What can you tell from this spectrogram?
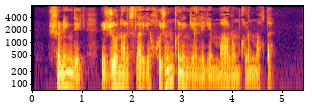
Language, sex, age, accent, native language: Uzbek, male, 25-34, Surxondaryo, Uzbek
